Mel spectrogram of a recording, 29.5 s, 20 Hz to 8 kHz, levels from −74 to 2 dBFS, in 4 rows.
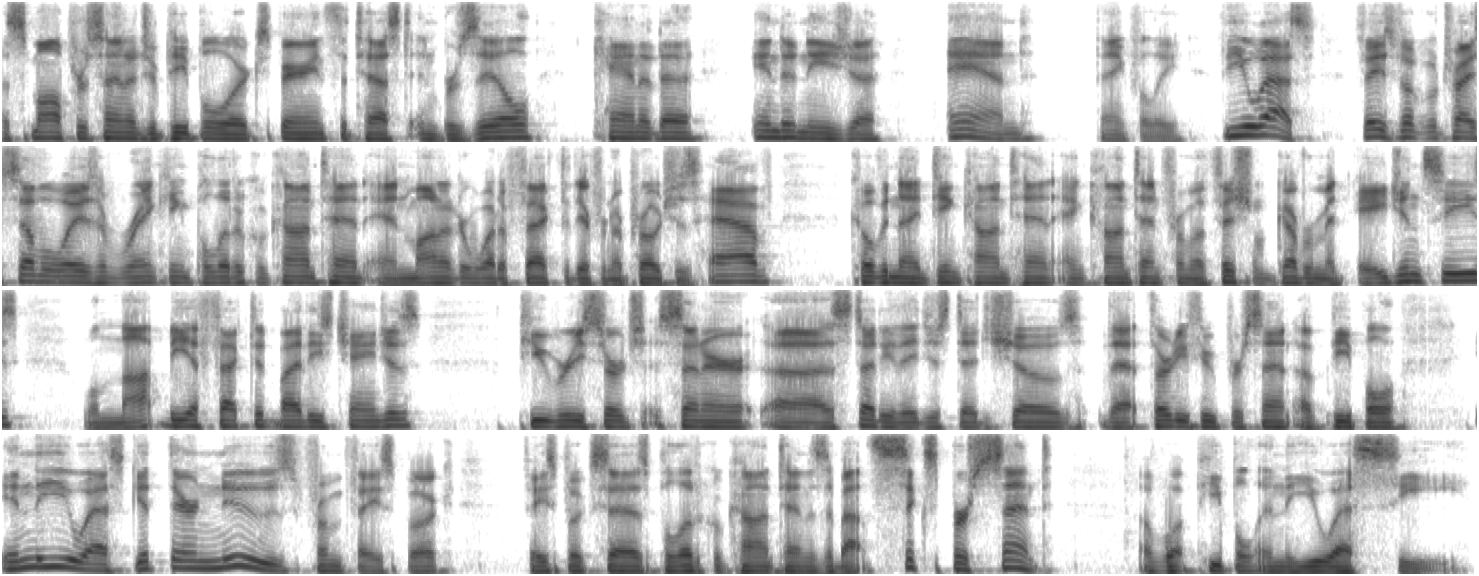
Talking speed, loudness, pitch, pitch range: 175 wpm, -19 LUFS, 110 Hz, 100-125 Hz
